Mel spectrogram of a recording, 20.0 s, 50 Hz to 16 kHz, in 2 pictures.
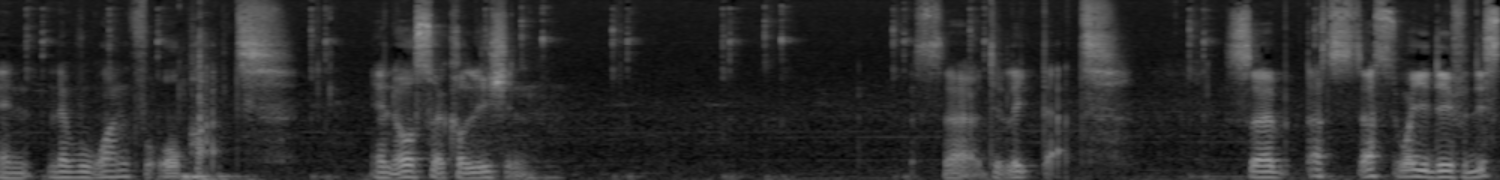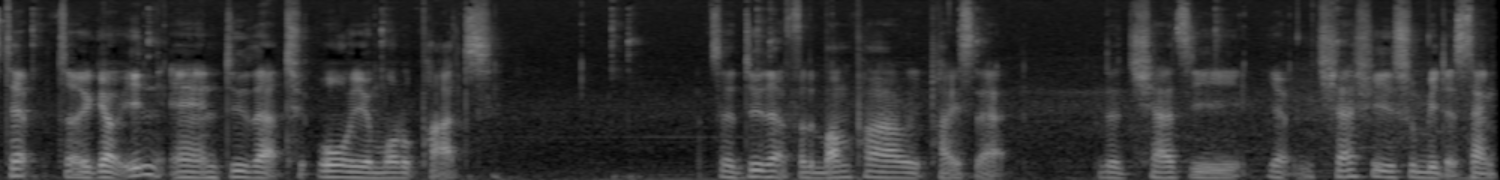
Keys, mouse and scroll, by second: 1.3 ctrl+v, 2.0 click, 3.4 right click, 4.0 click, 5.1 right click, 5.9-20.0 drag.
